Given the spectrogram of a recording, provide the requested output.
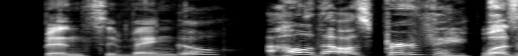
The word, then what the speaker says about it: Bencivengo: It's like Bencivengo, right? Oh, yeah, So, that's a good way to tell somebody, yeah, Vincent Van Gogh, just make it rhyme with that.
